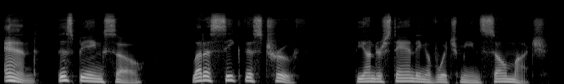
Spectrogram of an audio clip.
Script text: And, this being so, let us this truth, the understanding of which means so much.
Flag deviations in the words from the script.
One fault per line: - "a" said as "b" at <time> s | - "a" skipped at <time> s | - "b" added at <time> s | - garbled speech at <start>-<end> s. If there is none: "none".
- "seek" added at 2.1 s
